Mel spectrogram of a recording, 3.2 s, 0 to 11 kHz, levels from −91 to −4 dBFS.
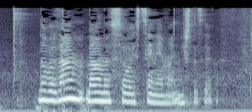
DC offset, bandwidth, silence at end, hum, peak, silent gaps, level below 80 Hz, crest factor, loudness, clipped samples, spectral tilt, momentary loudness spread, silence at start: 2%; 9.4 kHz; 0 s; none; 0 dBFS; none; -42 dBFS; 14 dB; -13 LUFS; under 0.1%; -3.5 dB/octave; 14 LU; 0 s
